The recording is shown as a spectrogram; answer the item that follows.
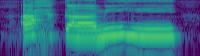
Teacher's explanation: ha pronounced from the middle part of throat.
